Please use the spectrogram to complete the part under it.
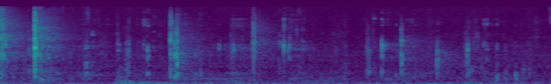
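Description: Someone bites into a sugar-coated treat filled with white coconut, a sharp crunch at the start, then a second bite, followed by quieter scattered chewing clicks, all faint.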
